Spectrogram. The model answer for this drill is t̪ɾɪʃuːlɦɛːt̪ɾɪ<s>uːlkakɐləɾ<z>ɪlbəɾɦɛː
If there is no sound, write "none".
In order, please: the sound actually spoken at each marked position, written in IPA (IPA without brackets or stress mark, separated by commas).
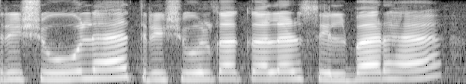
ʃ, s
